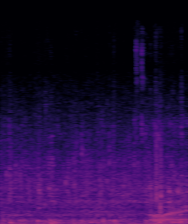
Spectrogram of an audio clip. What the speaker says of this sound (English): I'm just gonna drink it all so I can fill up the water bottle for it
